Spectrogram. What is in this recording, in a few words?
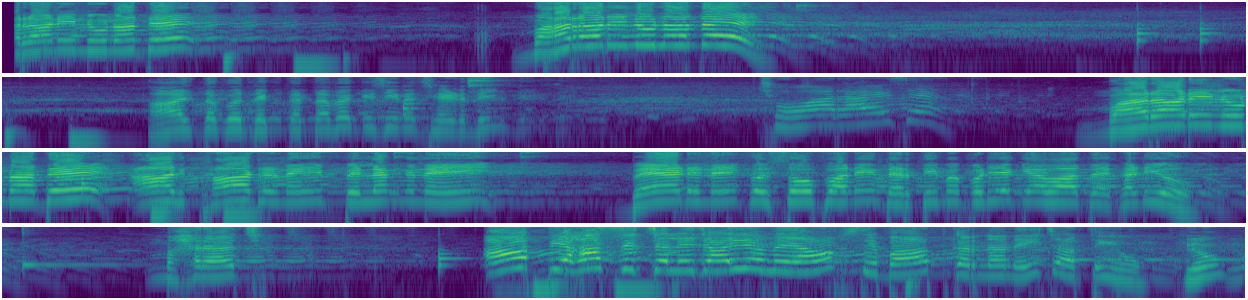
hindi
